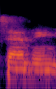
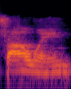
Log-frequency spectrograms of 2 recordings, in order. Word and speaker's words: Samhain: But if you pronounce it as Samhain, you're wrong. It's pronounced Samhain because Celtic language is weird and the M is actually a W.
